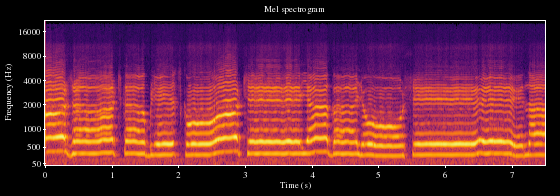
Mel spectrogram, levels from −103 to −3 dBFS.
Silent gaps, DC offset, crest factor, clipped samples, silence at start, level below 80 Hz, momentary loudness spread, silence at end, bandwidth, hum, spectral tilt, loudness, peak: none; under 0.1%; 10 dB; under 0.1%; 0 s; -52 dBFS; 7 LU; 0 s; 8.4 kHz; none; -4.5 dB/octave; -15 LUFS; -4 dBFS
